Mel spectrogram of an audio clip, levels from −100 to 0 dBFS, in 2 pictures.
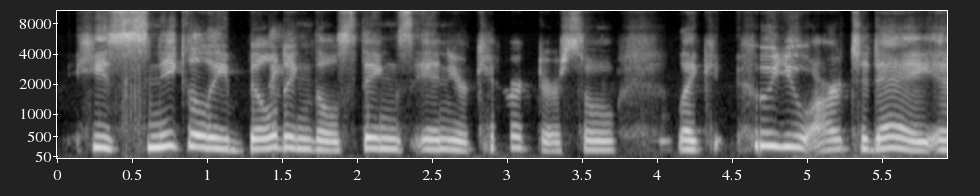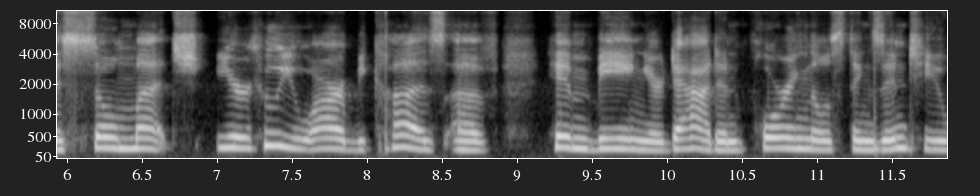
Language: English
